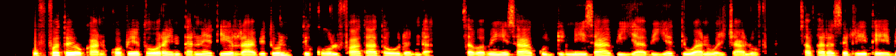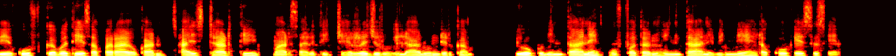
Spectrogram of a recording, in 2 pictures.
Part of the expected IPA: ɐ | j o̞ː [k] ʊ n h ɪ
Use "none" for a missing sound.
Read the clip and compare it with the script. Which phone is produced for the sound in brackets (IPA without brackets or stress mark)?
k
